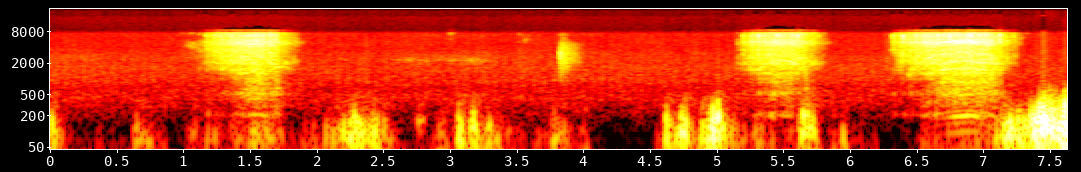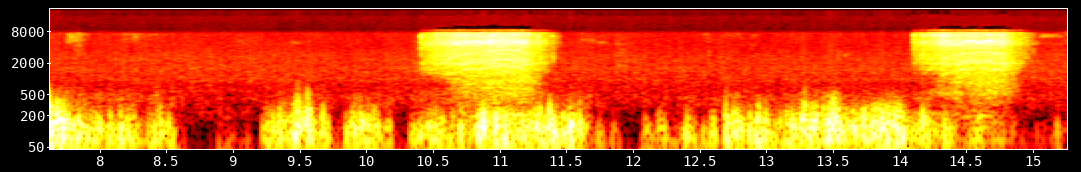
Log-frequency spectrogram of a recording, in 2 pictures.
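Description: A sewing machine stitching a frock, running in short bursts of rapid mechanical whirring and clacking, separated by pauses with a few clicks and handling noises, close by.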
